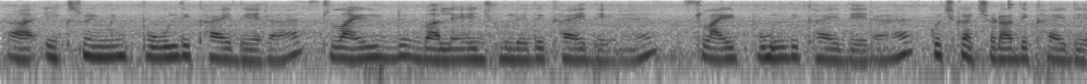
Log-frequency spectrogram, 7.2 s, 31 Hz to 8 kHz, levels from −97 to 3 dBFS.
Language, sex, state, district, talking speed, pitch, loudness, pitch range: Hindi, female, Bihar, Sitamarhi, 215 wpm, 170 Hz, -22 LUFS, 160-190 Hz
